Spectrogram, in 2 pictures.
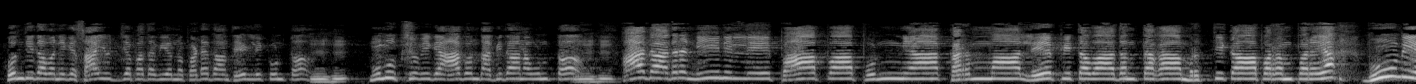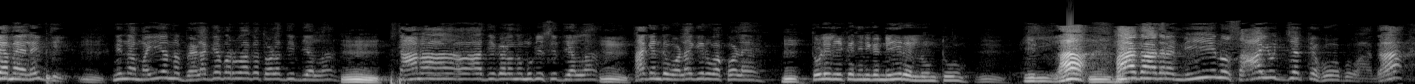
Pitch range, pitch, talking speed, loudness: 225-260 Hz, 250 Hz, 85 wpm, -22 LUFS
